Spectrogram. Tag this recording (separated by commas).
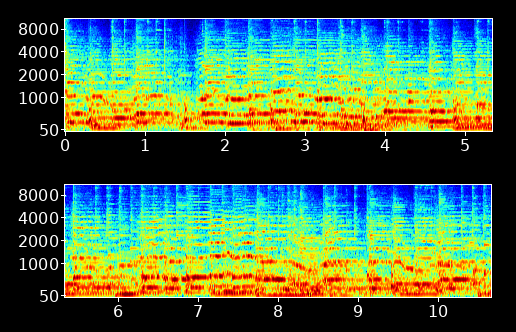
Orchestra, Musical instrument, Violin, Music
